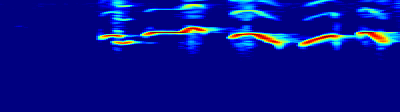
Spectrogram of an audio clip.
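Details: An Oriental magpie-robin sings in a garden, giving five smooth whistled phrases, each gently rising then dropping, in steady succession with brief pauses; quiet background.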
